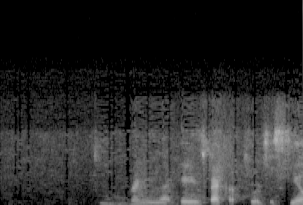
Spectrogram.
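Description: A woman speaks calmly and softly.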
